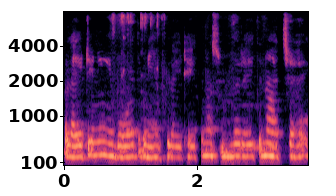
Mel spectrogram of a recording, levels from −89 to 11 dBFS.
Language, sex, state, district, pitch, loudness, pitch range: Hindi, female, Bihar, Araria, 225 Hz, -16 LUFS, 215-235 Hz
